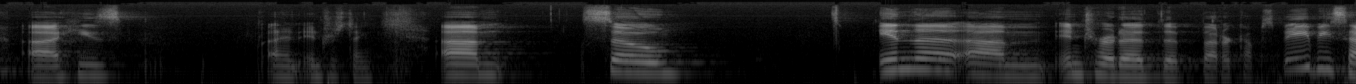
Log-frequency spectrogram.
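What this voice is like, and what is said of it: Usual voice. Nothing is said of it.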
